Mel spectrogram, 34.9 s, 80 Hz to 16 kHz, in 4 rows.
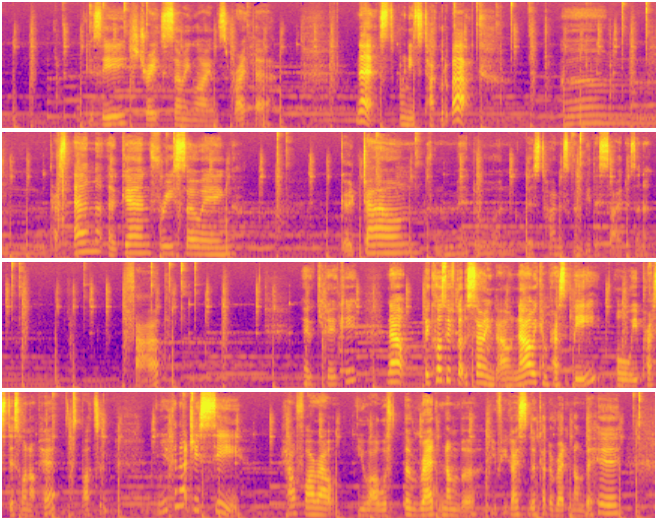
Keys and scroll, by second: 9.4 m, 25.1 b.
